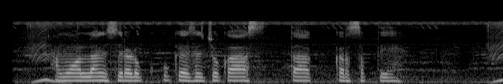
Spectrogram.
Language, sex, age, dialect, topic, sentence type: Hindi, male, 18-24, Kanauji Braj Bhasha, banking, question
